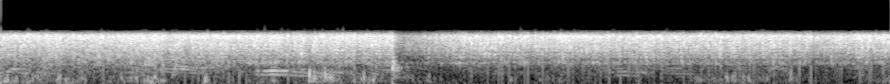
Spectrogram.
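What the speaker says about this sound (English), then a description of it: "Oh, he's frying bananas." Loud, steady sizzling of bananas frying in a hot pan, with a brief stir or shift midway.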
